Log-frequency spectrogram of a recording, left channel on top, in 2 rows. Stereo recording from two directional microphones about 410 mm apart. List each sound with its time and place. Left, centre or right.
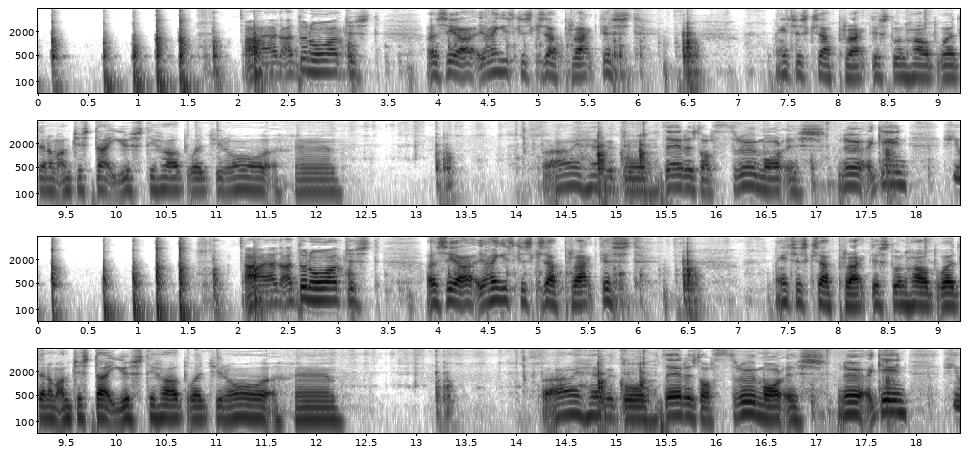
2.0 s speech: right
7.3 s speech: centre
14.0 s speech: centre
